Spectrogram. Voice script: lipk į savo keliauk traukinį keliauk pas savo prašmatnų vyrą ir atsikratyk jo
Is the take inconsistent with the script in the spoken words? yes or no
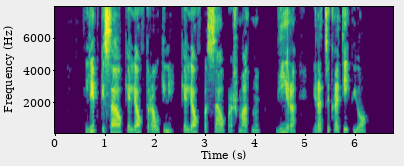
no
